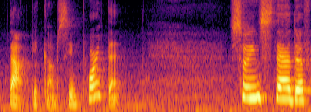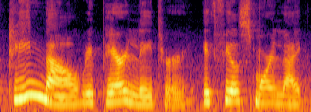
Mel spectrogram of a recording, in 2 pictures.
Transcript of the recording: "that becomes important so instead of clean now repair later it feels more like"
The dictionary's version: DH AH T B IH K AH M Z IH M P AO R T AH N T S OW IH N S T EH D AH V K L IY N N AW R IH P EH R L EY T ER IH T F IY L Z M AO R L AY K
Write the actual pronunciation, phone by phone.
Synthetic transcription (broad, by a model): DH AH T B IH K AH M S IH M P AO R T AH N T S OW IH N S T EH D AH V K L IY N N AW R IH P EH R L EY T ER IH T F IY L S M AO R L AY K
